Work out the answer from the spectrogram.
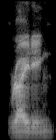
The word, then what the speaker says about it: Writing: because it's pronoun Reading Writing is pronounced with an R even though there's a w in front of it the English language it's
